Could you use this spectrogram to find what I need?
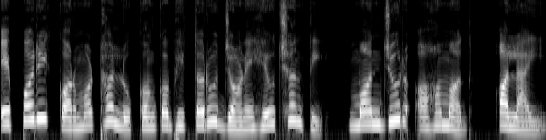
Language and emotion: Odia, neutral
